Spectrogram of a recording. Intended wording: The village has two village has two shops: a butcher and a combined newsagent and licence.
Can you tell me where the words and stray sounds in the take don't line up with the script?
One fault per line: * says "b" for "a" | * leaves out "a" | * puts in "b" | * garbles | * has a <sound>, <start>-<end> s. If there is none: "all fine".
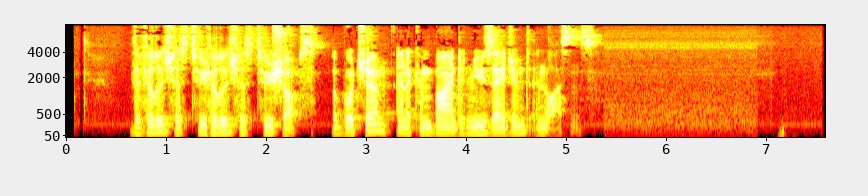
all fine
